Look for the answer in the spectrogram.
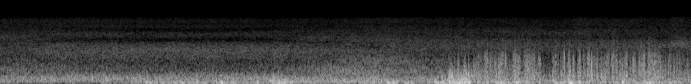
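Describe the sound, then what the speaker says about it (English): Big ocean waves surge and wash in along the Oregon coast near a small river mouth, a steady roar that swells louder toward the end, with wind buffeting the microphone and no voices. "big waves come in and push it back"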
